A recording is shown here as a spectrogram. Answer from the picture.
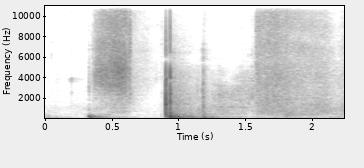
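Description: Faint handling at a leathercraft bench: a short scraping swish, then a sharp tap like a knife set down on a cutting mat about a second in, and a soft rustle as the trimmed filler strip is moved onto the belt.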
